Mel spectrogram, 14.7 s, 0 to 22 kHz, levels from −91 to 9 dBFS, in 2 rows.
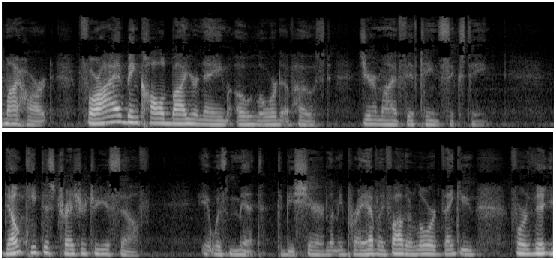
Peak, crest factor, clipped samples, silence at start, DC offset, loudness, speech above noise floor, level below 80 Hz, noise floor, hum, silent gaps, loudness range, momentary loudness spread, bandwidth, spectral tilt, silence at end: -6 dBFS; 22 dB; under 0.1%; 0 s; under 0.1%; -28 LUFS; 31 dB; -66 dBFS; -59 dBFS; none; none; 10 LU; 17 LU; 13.5 kHz; -6.5 dB/octave; 0 s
